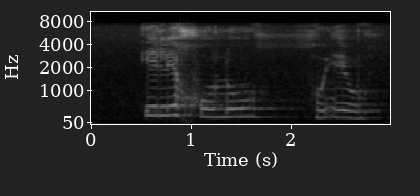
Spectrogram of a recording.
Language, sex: Southern Sotho, female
